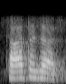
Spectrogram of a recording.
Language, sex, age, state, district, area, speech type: Hindi, female, 30-45, Madhya Pradesh, Gwalior, rural, conversation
